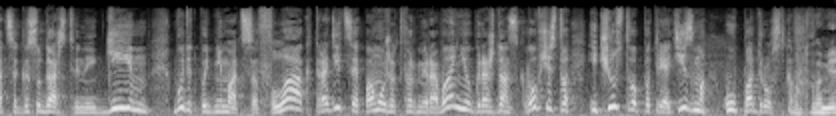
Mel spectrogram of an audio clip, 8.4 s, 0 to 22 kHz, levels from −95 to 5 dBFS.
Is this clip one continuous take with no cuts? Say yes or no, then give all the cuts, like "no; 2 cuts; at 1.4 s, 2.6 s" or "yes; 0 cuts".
yes; 0 cuts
